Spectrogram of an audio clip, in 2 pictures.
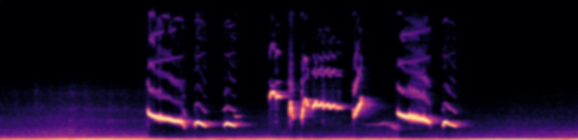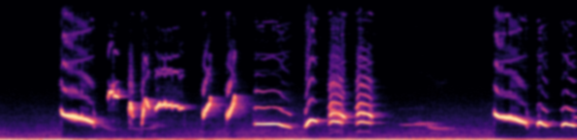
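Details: Orange-headed thrush in loud, sustained song, played to get other birds answering: rich, varied whistled phrases with slurred and stacked notes repeated in bursts, over a low steady hum.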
